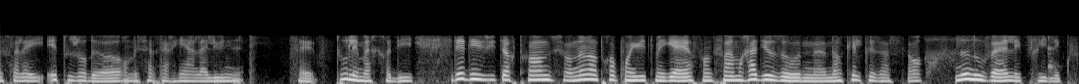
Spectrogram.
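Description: Brief gaps filled with steady synthetic hiss appear at 0.10–0.14, 1.60–1.62, 6.22–6.24, 8.66–8.68 and 9.26–9.56 s, the last swallowing about 150 ms of the audio; this is likely sound dropped by the voice detector, which stopped sending and let comfort noise stand in. From 2.50 to 4.52 s and again from 10.32 to 10.78 s the audio turns choppy, consistent with sound chopped by the voice detector switching transmission on and off repeatedly. Throughout, nothing is heard above 4 kHz, as expected of a narrowband call path.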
